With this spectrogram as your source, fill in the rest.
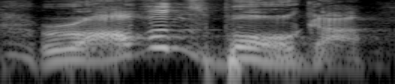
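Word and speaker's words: Ravensburger: wonderful German company as I told you it's pronounced Robbins burger so is that is that how you pronounce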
